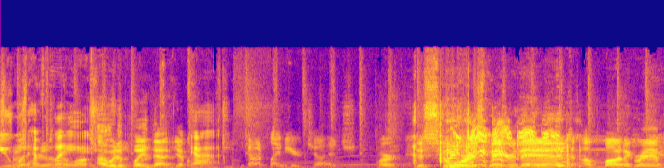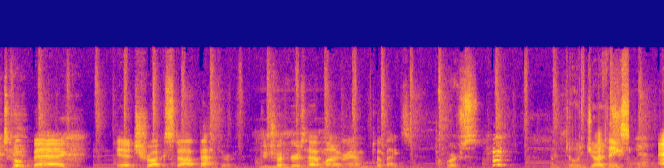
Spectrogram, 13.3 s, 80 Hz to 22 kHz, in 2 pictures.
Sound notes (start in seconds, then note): 3.9 laughing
